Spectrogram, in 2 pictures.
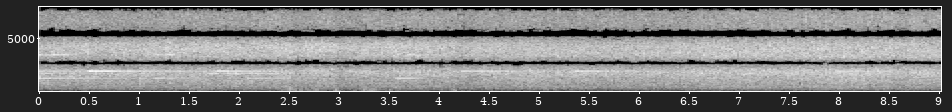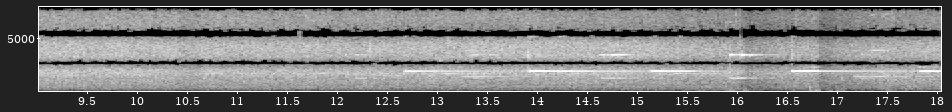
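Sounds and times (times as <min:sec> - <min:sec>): faint wind chime tones: 0:00.0 - 0:06.0, 0:12.1 - 0:18.0
heavy rain falling: 0:00.0 - 0:18.0.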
